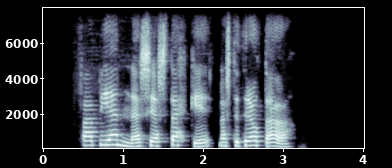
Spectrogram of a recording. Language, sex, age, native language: Icelandic, female, 30-39, Icelandic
